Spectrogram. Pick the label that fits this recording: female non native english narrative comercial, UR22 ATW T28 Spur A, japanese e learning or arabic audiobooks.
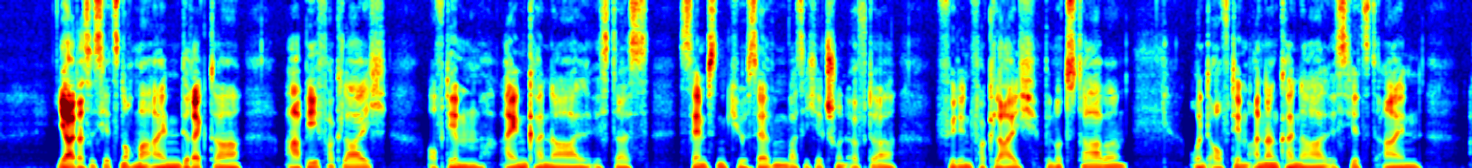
UR22 ATW T28 Spur A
